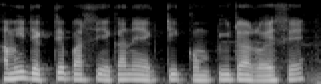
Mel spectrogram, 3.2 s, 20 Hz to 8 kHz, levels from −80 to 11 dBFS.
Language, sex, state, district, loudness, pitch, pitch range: Bengali, male, Assam, Hailakandi, -19 LUFS, 140 Hz, 130-145 Hz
